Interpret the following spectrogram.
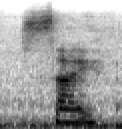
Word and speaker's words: Scythe: Jackson series and the scud series Oh scythe I found out it's not pronounced this guy Brandon the book at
